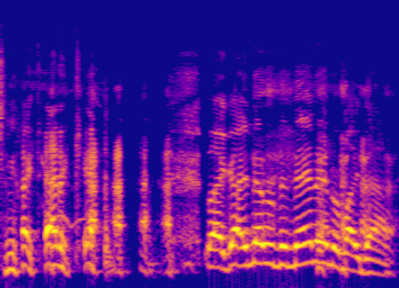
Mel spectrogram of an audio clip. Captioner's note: laugh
